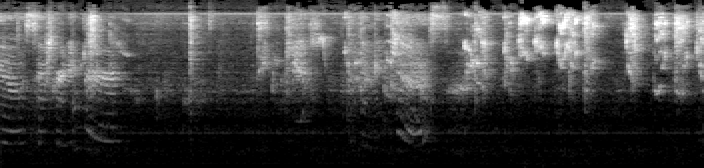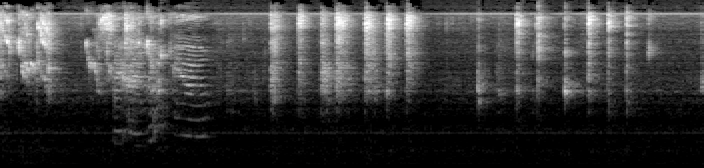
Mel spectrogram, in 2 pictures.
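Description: Budgerigar warble: fast runs of chirps, clicks and squawks with brief pauses between runs.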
